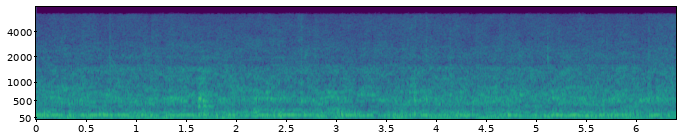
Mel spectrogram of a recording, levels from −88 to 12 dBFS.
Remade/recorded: remade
